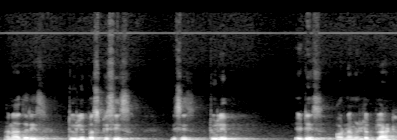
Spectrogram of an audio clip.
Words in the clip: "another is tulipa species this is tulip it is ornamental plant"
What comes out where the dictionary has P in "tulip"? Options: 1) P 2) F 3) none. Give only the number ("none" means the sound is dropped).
1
